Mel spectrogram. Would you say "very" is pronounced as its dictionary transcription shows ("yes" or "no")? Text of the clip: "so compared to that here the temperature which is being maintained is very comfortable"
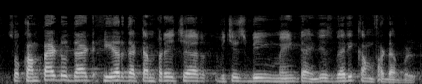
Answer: yes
